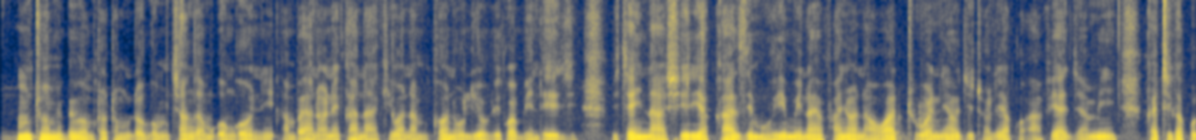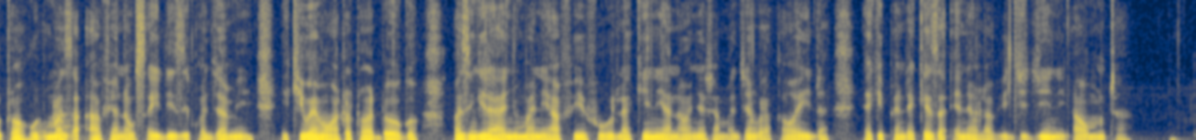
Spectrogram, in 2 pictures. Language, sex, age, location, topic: Swahili, male, 18-24, Nairobi, health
